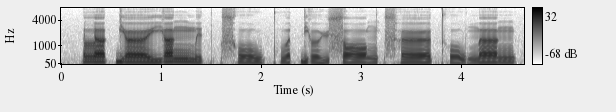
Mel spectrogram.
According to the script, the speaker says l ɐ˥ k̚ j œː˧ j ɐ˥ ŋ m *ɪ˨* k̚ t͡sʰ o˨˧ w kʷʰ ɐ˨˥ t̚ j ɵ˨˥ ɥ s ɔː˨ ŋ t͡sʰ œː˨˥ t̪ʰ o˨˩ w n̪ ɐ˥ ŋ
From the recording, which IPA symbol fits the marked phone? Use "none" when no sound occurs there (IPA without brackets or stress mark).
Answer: ɪ˨˥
